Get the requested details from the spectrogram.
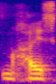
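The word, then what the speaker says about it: Machajski: incorporates the work of makisi which is spelled weird I think it's Mahi is how you actually say it is only too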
